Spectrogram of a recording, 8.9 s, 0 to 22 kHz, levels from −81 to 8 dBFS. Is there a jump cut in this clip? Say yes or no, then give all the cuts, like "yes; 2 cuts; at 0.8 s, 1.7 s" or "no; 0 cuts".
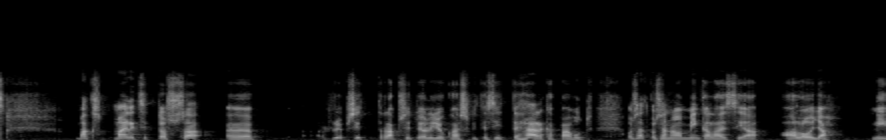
no; 0 cuts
